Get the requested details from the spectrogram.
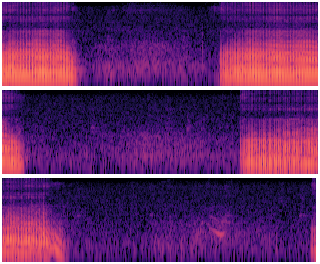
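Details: Sleeping pug puppy: three loud, rattling snores about a second long each, separated by quiet pauses. Snoring.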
